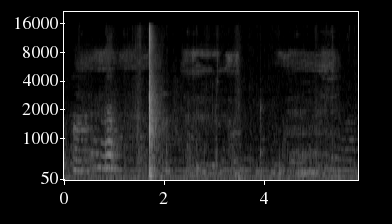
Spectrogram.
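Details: Sleepy 23-day-old field-line Labrador Retriever puppies, dozing after morning nursing, give soft, wavering whimpers amid quiet breathy snuffles.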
